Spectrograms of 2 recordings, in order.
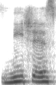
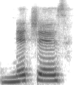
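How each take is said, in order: First: It is said without rhyming with riches. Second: It is said to rhyme with riches. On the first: It is the way the word really sounds. "even though it's niches" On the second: It keeps the rhyme of the title. "it wouldn't rhyme that way"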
